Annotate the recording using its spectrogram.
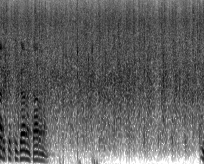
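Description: Audience applauding, an even patter of clapping that lasts about three seconds after a man's voice stops about a second in.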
